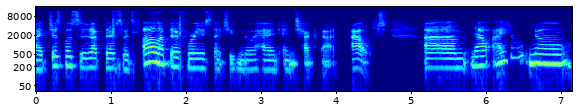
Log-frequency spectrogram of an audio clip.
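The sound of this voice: A woman talks at a moderate pace and medium pitch, her intonation lively. Her tone is fairly bright and nasal, with vocal fry.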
